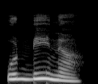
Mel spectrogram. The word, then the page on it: ಉಡ್ಡಾಣ: uḍḍāṇa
